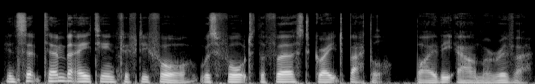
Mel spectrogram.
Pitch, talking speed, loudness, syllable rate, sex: 105 Hz, 170 wpm, -16 LUFS, 4.4 syllables/s, male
